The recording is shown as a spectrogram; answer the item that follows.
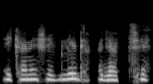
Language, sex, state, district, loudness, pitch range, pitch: Bengali, female, West Bengal, Dakshin Dinajpur, -20 LUFS, 215-230 Hz, 225 Hz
